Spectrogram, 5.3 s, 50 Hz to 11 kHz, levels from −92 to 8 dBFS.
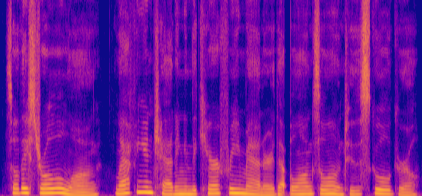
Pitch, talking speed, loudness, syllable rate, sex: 210 Hz, 215 wpm, -16 LUFS, 5.4 syllables/s, female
